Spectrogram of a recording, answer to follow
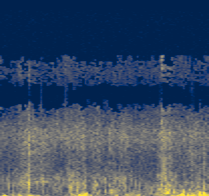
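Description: Footsteps on packed snow, a run of uneven steps, with wind buffeting the microphone.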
